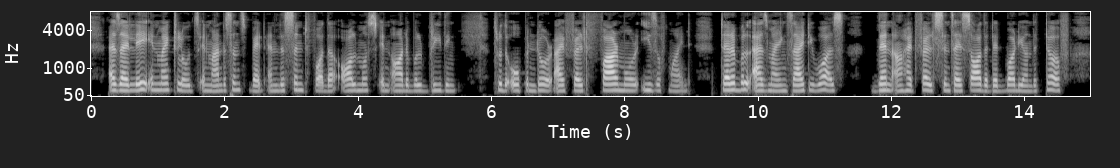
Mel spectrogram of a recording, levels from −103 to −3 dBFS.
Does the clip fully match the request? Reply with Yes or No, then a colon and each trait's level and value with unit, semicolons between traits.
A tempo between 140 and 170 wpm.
No: average, 180 wpm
